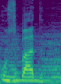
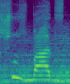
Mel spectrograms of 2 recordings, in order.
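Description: First: The name starts directly with a vowel sound. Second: The name starts with a consonant sound. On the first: The speaker calls it right. "le H, on ne prononce pas dans Ousbad" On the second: The speaker calls it wrong. "Dites pas Chousbad"

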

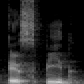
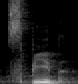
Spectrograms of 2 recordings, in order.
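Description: First: An extra e vowel comes before the s. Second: The word begins directly with the s sound. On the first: The speaker calls it wrong. "no decimos E. Por ejemplo, speed. No" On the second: The speaker calls it right. "Simplemente speed"

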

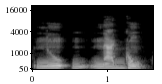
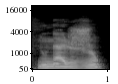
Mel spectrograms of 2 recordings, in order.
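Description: First: The g is pronounced as a hard g. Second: The g is pronounced as a soft j. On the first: The speaker calls it wrong. "para evitar que sea" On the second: The speaker calls it right. "se pronuncia como si fuera una J"

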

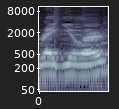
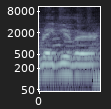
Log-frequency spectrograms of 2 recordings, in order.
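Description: The two takes are said the same way.

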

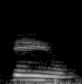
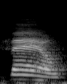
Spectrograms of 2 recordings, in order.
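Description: First: The vowel is said closed. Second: The vowel is said open. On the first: The speaker calls it wrong. "Você não diz véu" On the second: The speaker calls it right. "você diz véu, é som aberto"

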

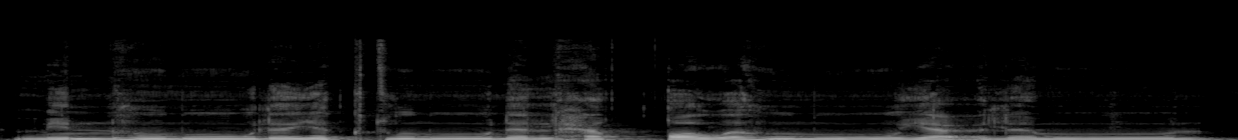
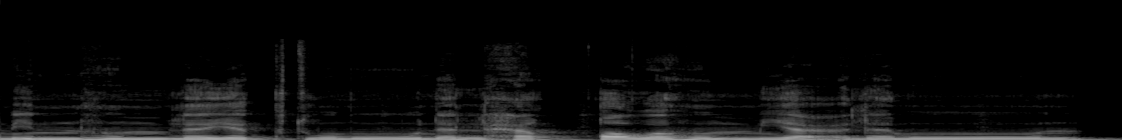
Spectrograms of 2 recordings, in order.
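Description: First: The final m sounds carry a long u vowel. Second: The final m sounds are closed with no vowel. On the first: "نعطف بالصلة" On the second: "قرأنا بإسكان الميم"

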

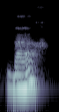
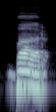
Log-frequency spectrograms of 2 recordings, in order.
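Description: First: The final R is not rolled. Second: The final R is lightly rolled. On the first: This is the French pronunciation. "en français, le mot bar se prononce de cette façon" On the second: This is the Portuguese pronunciation. "en portugais, on roule légèrement le R à la fin"

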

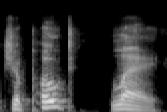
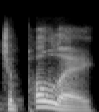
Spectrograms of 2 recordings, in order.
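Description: First: The T sound is clearly pronounced. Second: The T sound is left out. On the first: The speaker calls it right. "you pronounce the T" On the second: The speaker calls it wrong. "you keep saying Chipotle, and it sounds yicky"

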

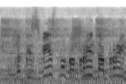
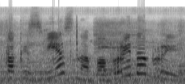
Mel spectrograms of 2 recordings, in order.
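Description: First: The phrase is read at a fast pace. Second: The phrase is read at a normal pace.

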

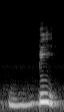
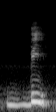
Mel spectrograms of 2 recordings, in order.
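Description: First: The consonant stays hard before the vowel. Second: The consonant stays hard before the vowel.

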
